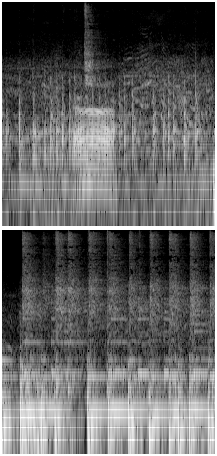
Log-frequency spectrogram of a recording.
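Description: Lion dance music: drum and cymbal beats, light and scattered at first, then a dense, steady, louder rhythm kicks in about three seconds in.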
